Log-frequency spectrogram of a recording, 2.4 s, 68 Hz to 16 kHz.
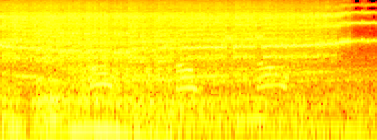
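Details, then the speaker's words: Renault Megane 225 Cup running: a steady high-pitched squeal over the engine without letup; the squeak stopped after moving the car, so the owner guesses something was on the belt. "I'm just been moving it around for a better picture and the squeaking head stops so I'm guessing there was just some [ __ ] on the Belt oh no"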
